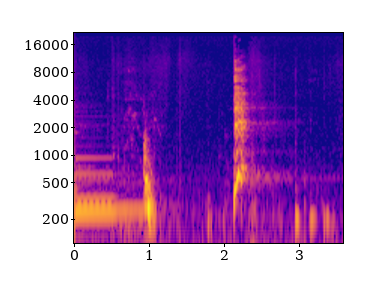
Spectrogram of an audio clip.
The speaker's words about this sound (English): Uh-oh. She had the hiccups.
